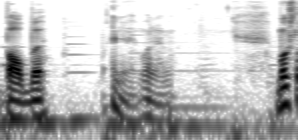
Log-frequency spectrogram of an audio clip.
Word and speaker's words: Boba: on one of the most yes I say Boba I don't say Bob if you listen if you watch Star Wars when he's first introduced I think it's it's pronounced Boba anyway whatever most like Leah is pronounced Leah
